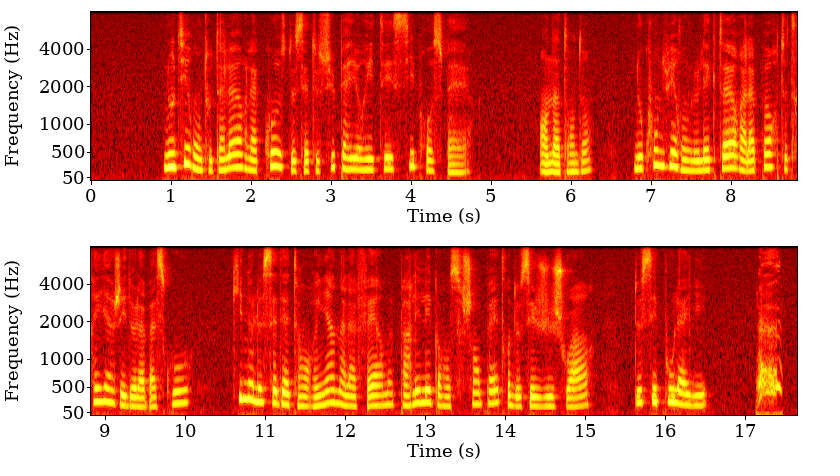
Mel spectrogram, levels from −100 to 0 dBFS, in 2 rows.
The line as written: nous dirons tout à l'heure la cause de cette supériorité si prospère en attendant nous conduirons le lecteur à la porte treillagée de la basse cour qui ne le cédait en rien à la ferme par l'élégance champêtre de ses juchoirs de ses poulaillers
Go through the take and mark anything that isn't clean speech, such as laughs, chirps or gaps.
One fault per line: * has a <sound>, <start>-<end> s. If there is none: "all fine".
* has a bark, 17.1-17.5 s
